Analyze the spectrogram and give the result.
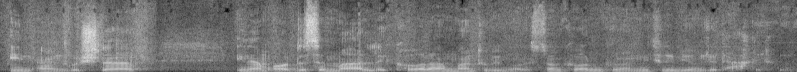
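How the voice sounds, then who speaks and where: A man's voice: low-pitched, close to an everyday voice. An actor playing a brash young male suitor who talks with bold, lecturing insistence. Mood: scornful. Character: cocky young male suitor, pushy and preachy. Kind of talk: comic screen acting. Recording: noisy background hiss.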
